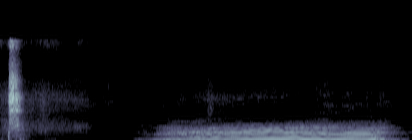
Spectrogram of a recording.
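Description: Holstein-Friesian heifer mooing: one long, low moo that starts about a second and a half in and lasts about two and a half seconds, its pitch rising slightly at first and then holding steady. A brief sharp click comes just at the start.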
